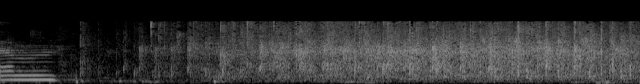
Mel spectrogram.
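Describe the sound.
After a brief harmonic voice fades out, applause starts up about a second late and swells into steady, dense clapping from a crowd that keeps going to the end.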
